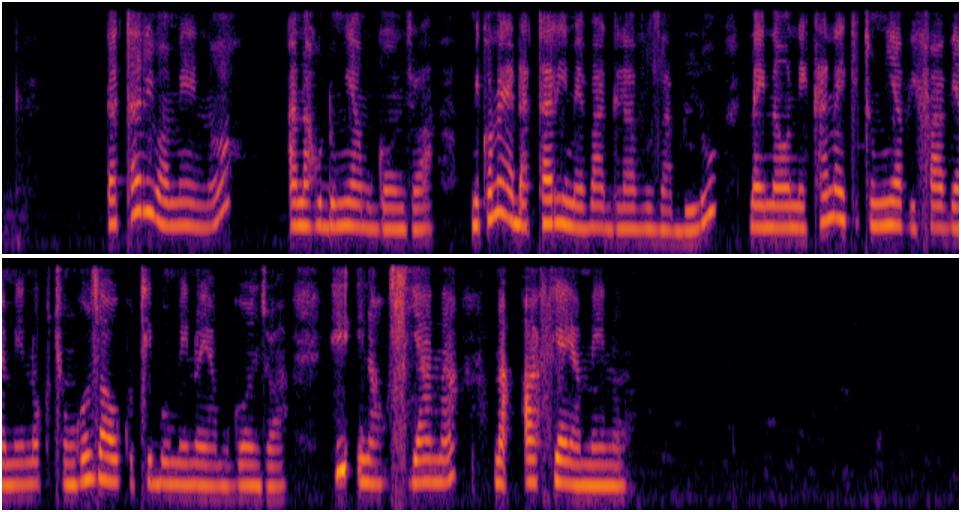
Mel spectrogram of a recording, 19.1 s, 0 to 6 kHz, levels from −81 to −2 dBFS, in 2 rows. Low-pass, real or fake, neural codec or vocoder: 5.4 kHz; real; none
